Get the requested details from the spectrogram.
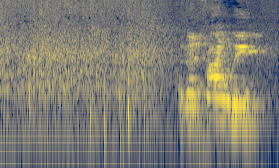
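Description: Heavy ropes swish and slap against the floor.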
